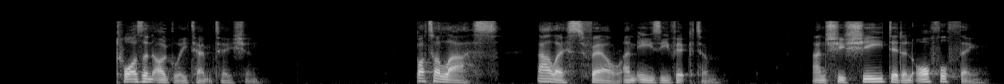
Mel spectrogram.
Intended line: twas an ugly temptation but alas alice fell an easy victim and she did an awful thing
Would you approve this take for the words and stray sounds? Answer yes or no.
no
